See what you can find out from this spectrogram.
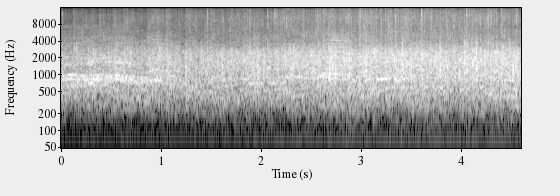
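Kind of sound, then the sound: crowd, audience applauding and cheering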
